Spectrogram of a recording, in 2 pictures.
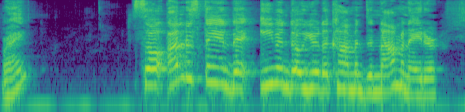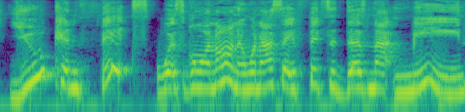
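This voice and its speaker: Loud and animated, a woman speaks with lively intonation at a high pitch and a fairly slow pace. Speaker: relationship advice host and author. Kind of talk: live stream talk. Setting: live video stream.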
